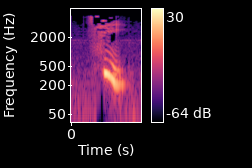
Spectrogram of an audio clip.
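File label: "系" Mandarin Chinese; chinese flashcards; hsk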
